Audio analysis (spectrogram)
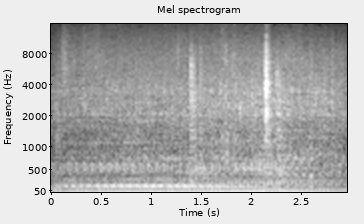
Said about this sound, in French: On se dirige à présent dans l'antre de Tara, la salle des machines, où Loïc Codan, chef mécanicien, est en train de démarrer les moteurs. Là, on est dans la salle machine, donc on est sous le carré, la pièce de vie du bateau.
